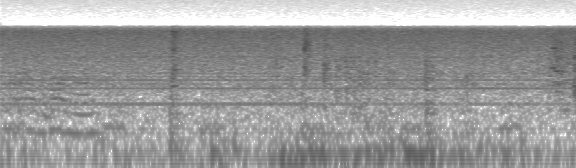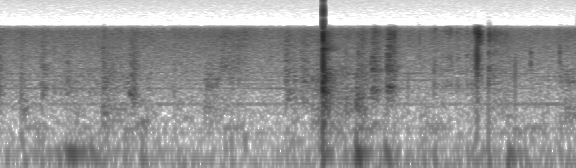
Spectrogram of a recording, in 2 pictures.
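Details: Enya, a sleeping dog, snoring really loudly: low, rumbling breaths rising and falling roughly every few seconds, with scattered ticks and a sharp click near the end against a steady hum.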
